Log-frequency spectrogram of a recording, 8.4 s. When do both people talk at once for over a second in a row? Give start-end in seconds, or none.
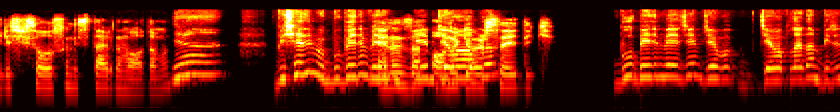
3.8-5.1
